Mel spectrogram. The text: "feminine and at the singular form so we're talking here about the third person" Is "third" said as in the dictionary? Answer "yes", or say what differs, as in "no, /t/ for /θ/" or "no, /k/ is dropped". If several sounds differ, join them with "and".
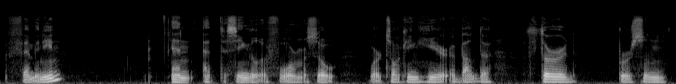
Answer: yes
